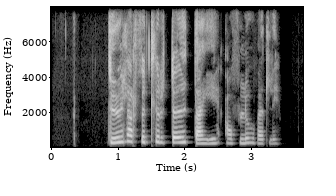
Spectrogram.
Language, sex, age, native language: Icelandic, female, 20-29, Icelandic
